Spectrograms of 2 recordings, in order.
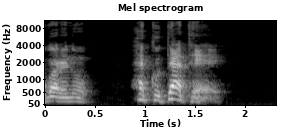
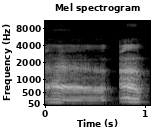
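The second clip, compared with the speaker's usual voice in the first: normal talking voice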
